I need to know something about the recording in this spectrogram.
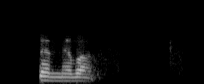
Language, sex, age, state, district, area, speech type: Dogri, female, 45-60, Jammu and Kashmir, Jammu, urban, conversation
